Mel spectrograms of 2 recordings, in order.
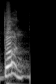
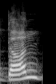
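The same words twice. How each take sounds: First: "done" falling to a full stop; answering done. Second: "done" with the pitch rising to ask; questioning done. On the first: Teacher contrasting question with answer, this one falling. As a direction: drop "done" down as a reply. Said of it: "됐나". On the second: Teacher contrasting question with answer, this one rising. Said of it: "끝을 잘 보십시오". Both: Shown as a demonstration.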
